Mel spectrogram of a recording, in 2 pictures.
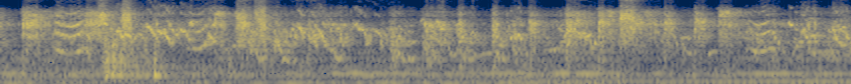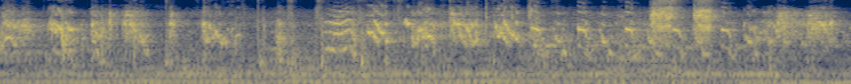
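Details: Budgerigars chattering to stimulate mating: a steady stream of high warbled twitters, chirps and scratchy squawks from several birds, with a faint low hum underneath.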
